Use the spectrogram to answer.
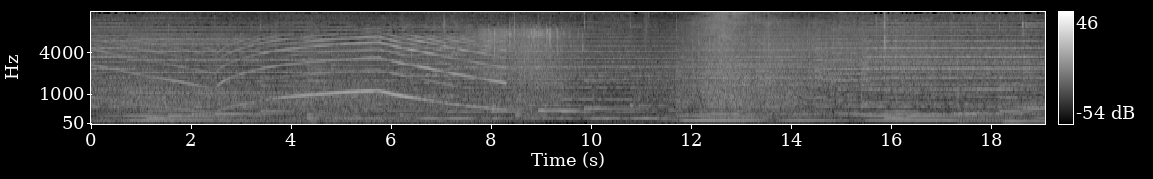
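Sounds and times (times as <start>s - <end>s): rush of noise: 0.0s - 15.4s
background music with held notes: 0.0s - 19.0s
police siren wailing: 0.0s - 19.0s.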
